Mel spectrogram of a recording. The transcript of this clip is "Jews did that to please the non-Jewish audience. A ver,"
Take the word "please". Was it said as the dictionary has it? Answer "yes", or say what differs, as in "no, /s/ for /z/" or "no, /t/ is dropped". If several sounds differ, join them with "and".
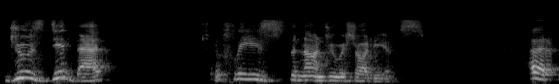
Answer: yes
